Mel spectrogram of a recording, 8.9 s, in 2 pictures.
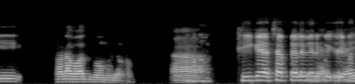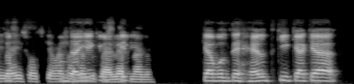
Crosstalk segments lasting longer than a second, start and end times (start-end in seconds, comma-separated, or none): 3.9-6.2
